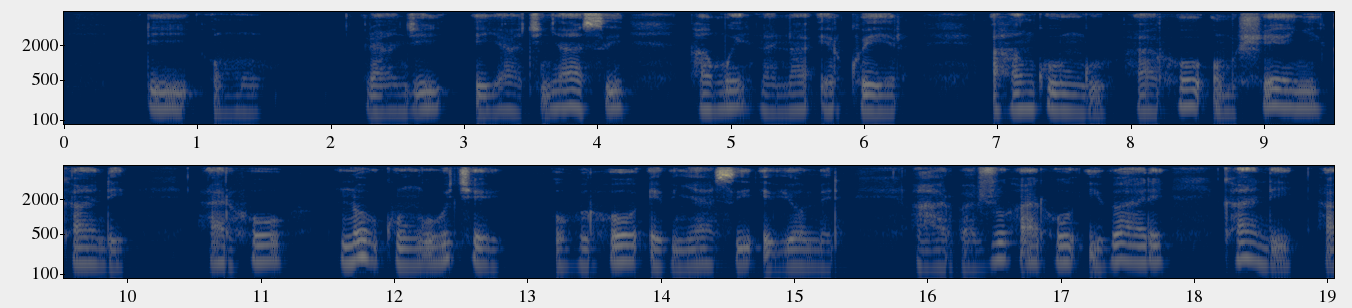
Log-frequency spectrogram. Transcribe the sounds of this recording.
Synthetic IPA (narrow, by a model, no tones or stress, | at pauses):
ɾio̞mu | ɾaːɲɟiejaciɲaːt͡sihamwe̞nanaʔe̞ɾikwe̞ːɾaahaŋkuːŋɡuhaɾiho̞ʔːmuʃe̞ːɲikʰaːndi | haɾiho̞ | no̞βukʰuːŋɡṵβuce̞ | oβuɾiho̞e̞βiɲaːt͡siʔe̞βjo̞ːmeɾeahaɾuβaʒuha̰ɾiho̞ʔiβaːɾe̞kʰaːndḭha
